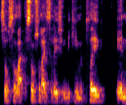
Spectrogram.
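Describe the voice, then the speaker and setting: A man in a French accent with medium pitch and a dark, mellow tone at a very fast pace. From Quebec, Montreal. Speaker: startup founder. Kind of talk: pitch presentation. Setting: meeting room with audience.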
